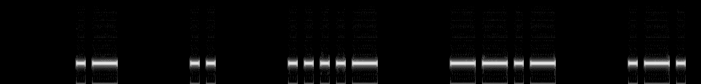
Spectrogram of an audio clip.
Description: Morse code, heard as a keyed tone, about 15 wpm, spaced as for 8 wpm, 1000 Hz. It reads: AI4QR
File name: qotdfiles / 8wpm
